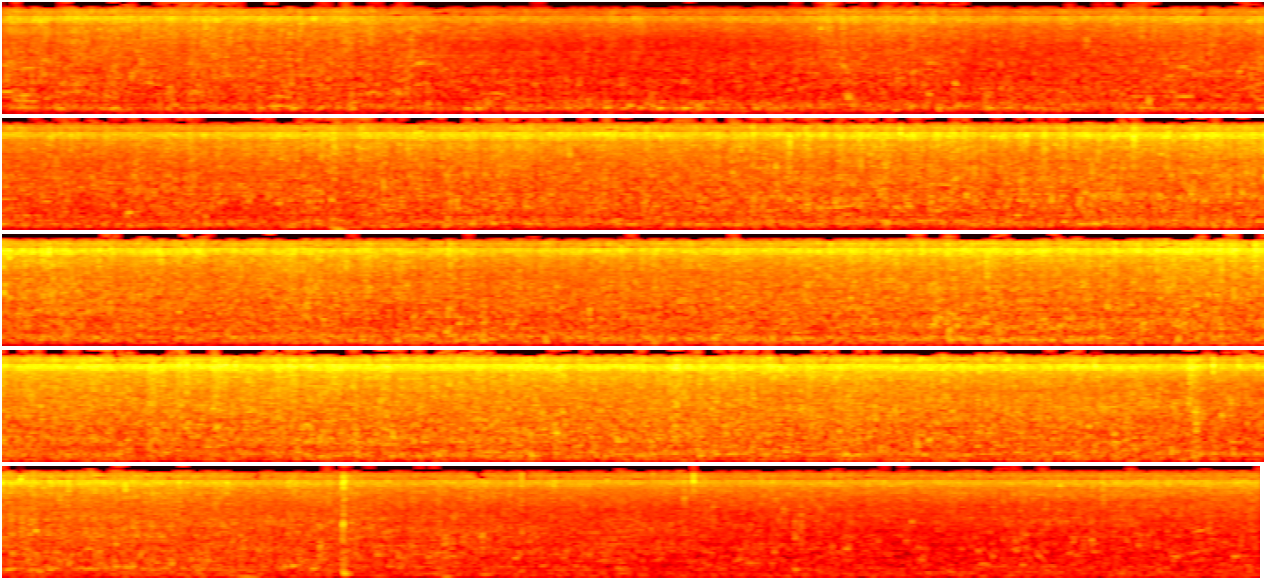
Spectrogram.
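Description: Shallow rocky mountain stream running over stones: a steady rushing, splashing water noise, swelling slightly in the middle, with a couple of brief knocks.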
